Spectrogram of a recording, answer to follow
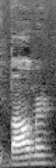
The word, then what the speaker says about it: Balmer: I just want to correct, the name of our city is Balmer, and it's spelled B-A-L-M-E-R.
